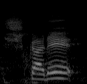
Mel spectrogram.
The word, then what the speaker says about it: Xcaret: when the word starts with an X, especially in the Caribbean, you travel down there, you're going to see, for example, it says shelha or shkaret. So they pronounce the X as sh.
